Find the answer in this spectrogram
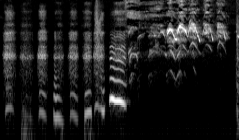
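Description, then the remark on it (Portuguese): A voice mimics a puppet crying with an asthmatic fit: about seven quick, rhythmic wheezy gasps, a louder strained wail, then thin squeaky whistling cries, fairly loud. “O boneco tá chorando, mano. Caralho, tá com é. asma.”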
